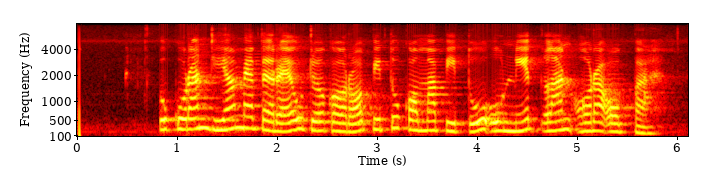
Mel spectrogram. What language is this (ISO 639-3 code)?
jav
